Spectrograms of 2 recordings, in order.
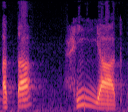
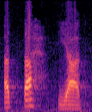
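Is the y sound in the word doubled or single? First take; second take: doubled; single. First: The h has an i vowel and y is doubled. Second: The h has no vowel and y is single. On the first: The speaker calls it right. "लफ्ज है अत्तहियात। जब अत्ता कहें तो हा की आवाज आनी नहीं चाहिए, अत्ता हियात, या पे तशदीद है। अब ही और हा के नीचे जेर है" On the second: The speaker calls it wrong. "हा को साकिन कर देते हैं और ये की तशदीद खत्म कर देते हैं"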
